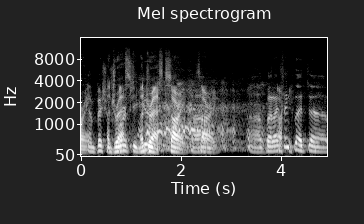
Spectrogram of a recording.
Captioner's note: laughter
